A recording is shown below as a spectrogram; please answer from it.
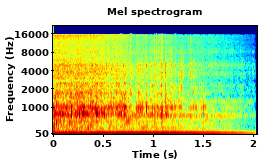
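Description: Underwater bubbling and water noise heard on a diving camera's microphone, steady, then fading out near the end.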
